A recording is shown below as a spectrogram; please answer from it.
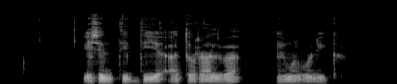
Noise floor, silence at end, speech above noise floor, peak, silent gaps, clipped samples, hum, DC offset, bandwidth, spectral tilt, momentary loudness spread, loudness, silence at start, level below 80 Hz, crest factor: -74 dBFS; 0.55 s; 46 dB; -12 dBFS; none; under 0.1%; none; under 0.1%; 11.5 kHz; -5 dB/octave; 11 LU; -29 LUFS; 0.85 s; -56 dBFS; 18 dB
